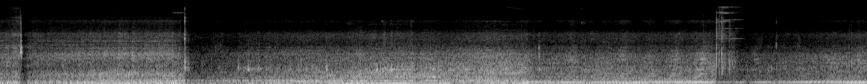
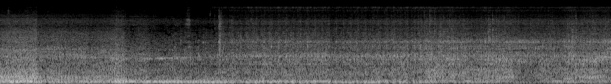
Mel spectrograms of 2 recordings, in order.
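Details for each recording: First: 2021 Honda PCX 160 at idle with the CVT cover off: rough, low, uneven rattling clatter coming from the front pulley; loose roller housing cover. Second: 2021 Honda PCX 160 CVT after service, cleaned and shimmed with sandpaper strips with no parts replaced, runs with smooth even belt-drive hum; the front clacking on idle and sudden throttle is gone.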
